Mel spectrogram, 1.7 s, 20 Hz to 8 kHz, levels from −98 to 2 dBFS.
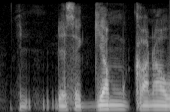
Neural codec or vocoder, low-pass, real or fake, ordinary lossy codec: none; 7.2 kHz; real; none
